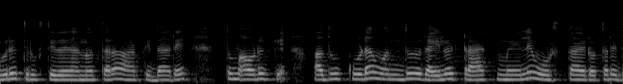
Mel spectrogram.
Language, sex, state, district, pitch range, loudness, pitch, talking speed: Kannada, female, Karnataka, Gulbarga, 215-245 Hz, -34 LUFS, 225 Hz, 155 wpm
